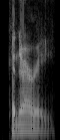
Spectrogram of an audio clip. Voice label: "canary", American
